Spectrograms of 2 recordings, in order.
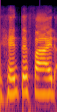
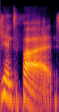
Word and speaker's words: Gentified: Can you say it again? That's how it's said? – Gentified. – Oh, I thought it was gentrified.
